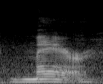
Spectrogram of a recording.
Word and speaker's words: mare: mare mare air mare it's kind of confusing because if you took away the m it would be r but it's actually pronounced mare mare and the baby horse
